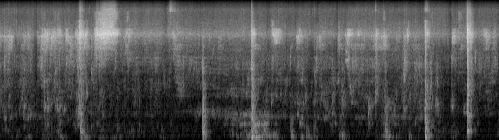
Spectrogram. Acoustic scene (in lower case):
kitchen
